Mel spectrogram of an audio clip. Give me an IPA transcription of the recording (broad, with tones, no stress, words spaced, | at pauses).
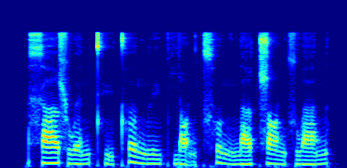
xä˦ʂwə˨˦n t̪ʰy̰˨˩t̪ʰɤ˥˨ŋly˨˦pʰjɑ̰˨˩ŋ t͡sʰʊ˥˨ŋn̪ä˨˦ ʈ͡ʂɑ˥˨ŋswa˨˦n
